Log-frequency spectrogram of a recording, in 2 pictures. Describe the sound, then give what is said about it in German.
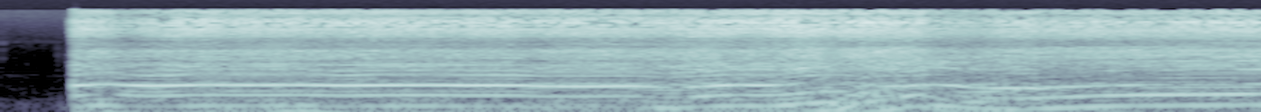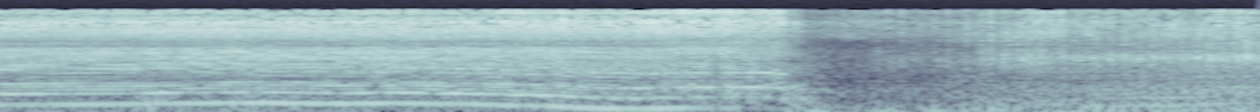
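A quarter-mile dragster doing a burnout gives a loud, sustained engine roar with a harsh, raspy edge. The pitch wavers as it revs, and there is a brief dip near the end before the roar resumes. “Das war ein kleiner Burnout von einem Dragster, von einem Viertelmeile-Rennfahrzeug, wie auch immer.”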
